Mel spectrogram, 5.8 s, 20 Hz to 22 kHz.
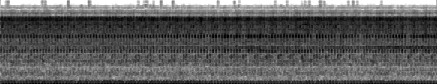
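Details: Audi A1 1.4 TFSI (CAXA four-cylinder petrol) idling for a few minutes after an oil change with about 3.5 litres added: a steady even idle with a regular beat and no knock or stumble. Normal idle.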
